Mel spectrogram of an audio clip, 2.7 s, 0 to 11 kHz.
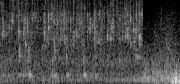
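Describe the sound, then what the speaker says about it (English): Coolant drains from a Honda CRF250L motorcycle into a catch container, making a light, steady trickle and spatter close by that stops near the end, with no talking. "And here comes the coolant."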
